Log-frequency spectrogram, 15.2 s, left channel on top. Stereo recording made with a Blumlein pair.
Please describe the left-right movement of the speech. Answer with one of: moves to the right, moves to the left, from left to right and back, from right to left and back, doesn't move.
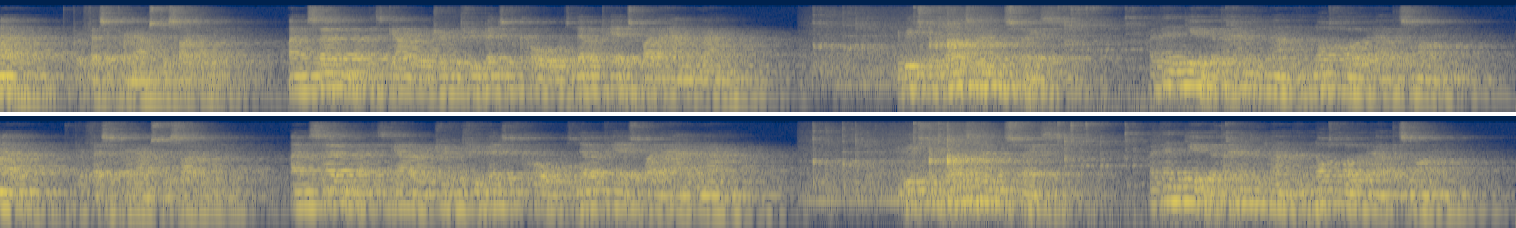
moves to the right.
